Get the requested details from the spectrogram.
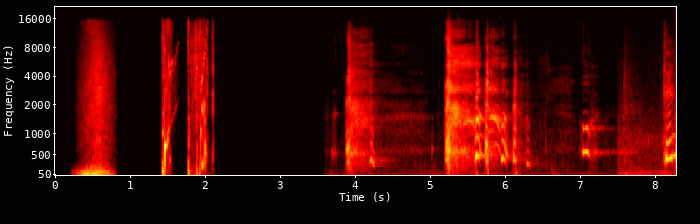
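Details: Child with whooping cough: a series of harsh, separated coughing bursts with a brief high-pitched indrawn whoop near the end; pertussis cough.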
